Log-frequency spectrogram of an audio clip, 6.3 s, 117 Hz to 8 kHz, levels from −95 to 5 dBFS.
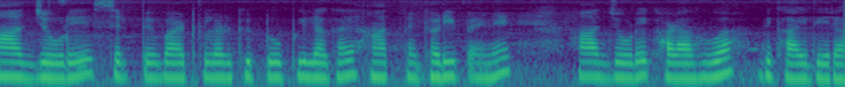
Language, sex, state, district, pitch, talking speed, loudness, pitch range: Hindi, female, Jharkhand, Sahebganj, 195 Hz, 200 wpm, -33 LUFS, 190-200 Hz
